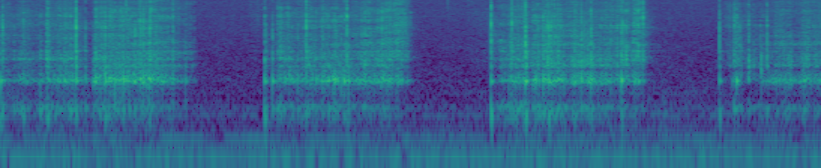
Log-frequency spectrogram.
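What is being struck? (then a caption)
Carved wooden box. Long fingernails scratch along the textured, gold-painted ornate surface of a hollow, rectangular carved wooden box held in one hand. Four raspy scraping passes are separated by short pauses, each carrying a steady mid-pitched ring under a bright, gritty texture.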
